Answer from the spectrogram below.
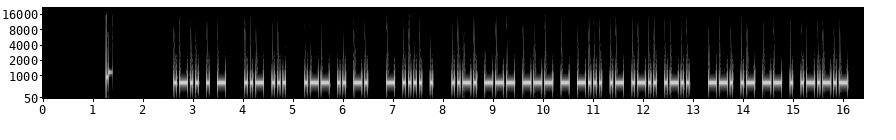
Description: Morse code, heard as a keyed tone, about 22 wpm, 700 Hz. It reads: LET US WIN THE FOOTBALL GAME.
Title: Sentences from Top 1600 Words 22wpm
